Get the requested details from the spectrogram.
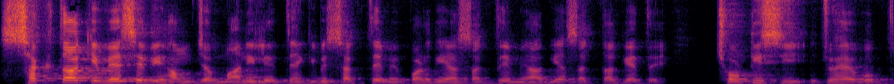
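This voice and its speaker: Man teaching at a board, echoing hall. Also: a little high. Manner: explains with many pauses and fillers. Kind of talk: classroom lecture at a board. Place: classroom with a board. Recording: long hall reverb.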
